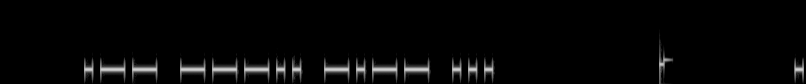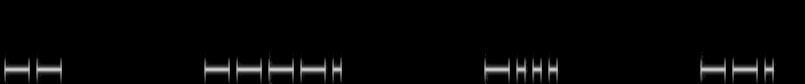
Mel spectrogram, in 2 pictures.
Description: Morse code, heard as a keyed tone, about 15 wpm, spaced as for 8 wpm, 700 Hz. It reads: W8YS W9BG
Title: USA Call Signs - 4 Characters - 6x Character Spacing - 15wpm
